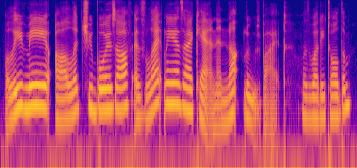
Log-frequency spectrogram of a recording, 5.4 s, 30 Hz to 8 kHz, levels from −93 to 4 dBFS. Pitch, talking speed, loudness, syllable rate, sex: 195 Hz, 245 wpm, -16 LUFS, 5.1 syllables/s, female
